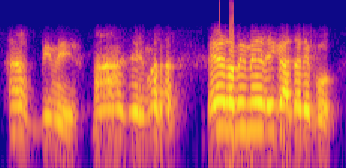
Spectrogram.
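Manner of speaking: flustered, high-pitched surprise at a guest; surprised host. Acted. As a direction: stammer as if caught off guard by an honored visitor. Startled host at the door.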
